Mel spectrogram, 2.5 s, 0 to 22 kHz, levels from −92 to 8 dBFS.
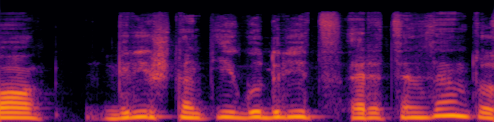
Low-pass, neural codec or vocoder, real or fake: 14.4 kHz; vocoder, 44.1 kHz, 128 mel bands, Pupu-Vocoder; fake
